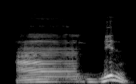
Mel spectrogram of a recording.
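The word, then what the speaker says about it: آمِن: A-nya pendek, min-nya panjang. Amin. Berbeda dengan kalau A-nya panjang, min-nya pendek. Amin. Artinya berimanlah atau berilah jaminan keamanan. Nah, ini berbeda. A-nya panjang, min-nya panjang. Sehingga menjadi lebih panjang lagi.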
